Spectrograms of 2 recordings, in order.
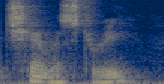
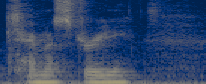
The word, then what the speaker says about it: chemistry: Okay, so the letter H here is really unvoiced, it's silent. You wouldn't say chemistry or echo, for example. It's not possible. It says echo, chemistry, school.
